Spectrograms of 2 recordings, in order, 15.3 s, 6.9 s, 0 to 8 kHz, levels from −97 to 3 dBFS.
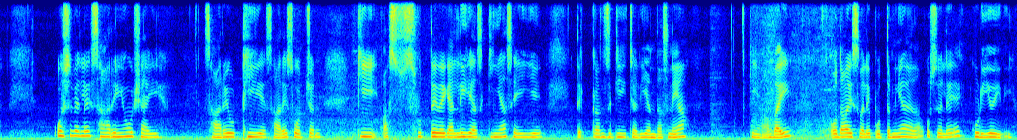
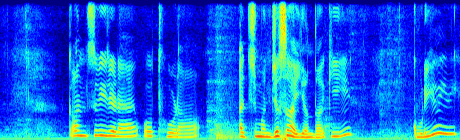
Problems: none marked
